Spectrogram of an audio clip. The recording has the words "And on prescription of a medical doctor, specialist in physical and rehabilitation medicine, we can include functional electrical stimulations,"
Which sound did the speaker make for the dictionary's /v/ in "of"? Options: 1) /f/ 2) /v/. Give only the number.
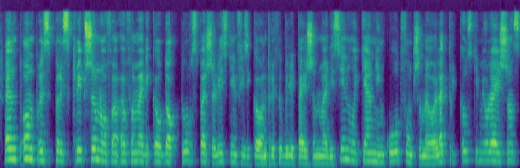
1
